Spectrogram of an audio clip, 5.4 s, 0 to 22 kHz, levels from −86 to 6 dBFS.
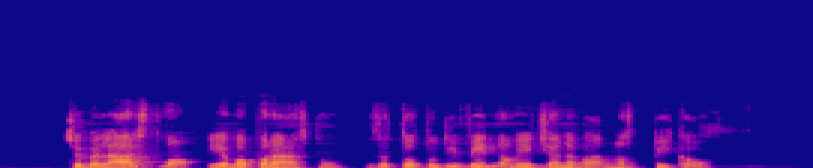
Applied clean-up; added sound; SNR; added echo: neural mask model DeepFilterNet 3.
